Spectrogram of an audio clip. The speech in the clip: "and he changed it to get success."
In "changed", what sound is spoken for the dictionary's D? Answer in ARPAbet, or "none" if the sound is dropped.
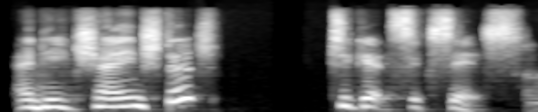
D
